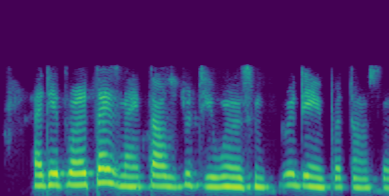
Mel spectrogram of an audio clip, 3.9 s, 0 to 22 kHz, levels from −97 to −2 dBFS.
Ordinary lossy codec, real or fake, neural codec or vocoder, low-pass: none; fake; codec, 16 kHz, 1 kbps, X-Codec, HuBERT features, trained on balanced general audio; 5.4 kHz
